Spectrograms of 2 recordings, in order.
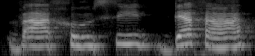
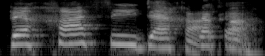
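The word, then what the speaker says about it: וַחֲסִידֶיךָ: Tov Adonai Lakol Mav Al Kol Ma'asav Yoducha Adonai Kol Ma'asecha Vachusidecha Yivarechu Almost. V'chasidecha.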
